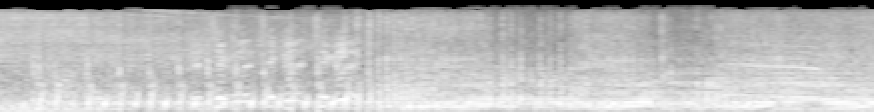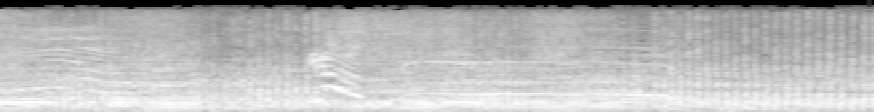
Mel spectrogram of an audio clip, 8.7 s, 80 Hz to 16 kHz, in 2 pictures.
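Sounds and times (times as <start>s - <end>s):
engine without an exhaust revving: 0.1s - 8.7s
person shouting: 3.6s - 5.2s, 5.9s - 7.9s.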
